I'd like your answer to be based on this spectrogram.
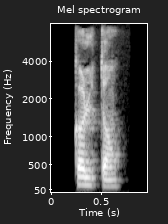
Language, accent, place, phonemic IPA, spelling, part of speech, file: French, France, Lyon, /kɔl.tɑ̃/, coltan, noun, LL-Q150 (fra)-coltan.wav
- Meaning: coltan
